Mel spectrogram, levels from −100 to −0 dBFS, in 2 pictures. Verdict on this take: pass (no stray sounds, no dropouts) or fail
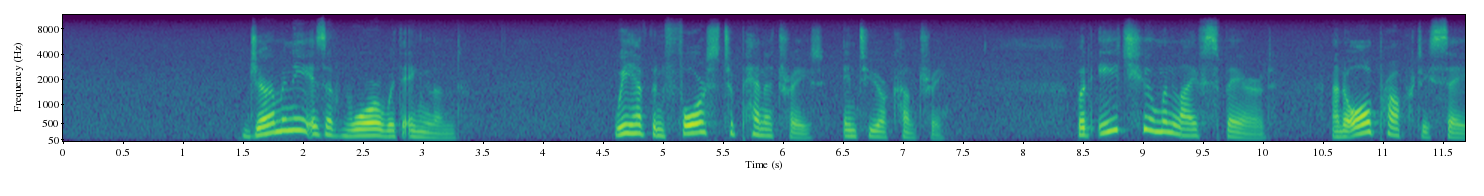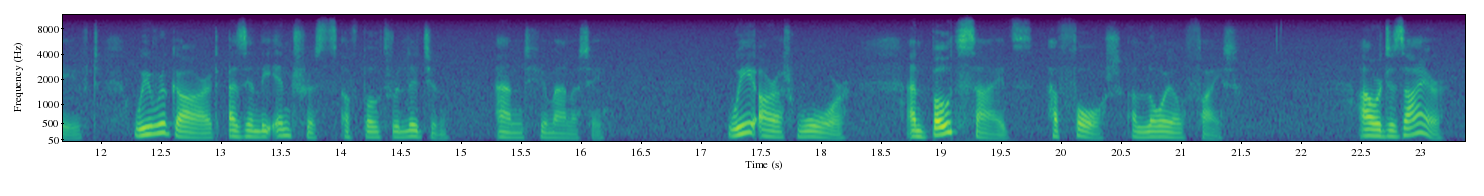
pass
